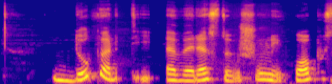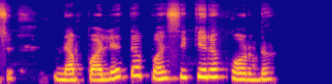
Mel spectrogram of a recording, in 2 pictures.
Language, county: Lithuanian, Vilnius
